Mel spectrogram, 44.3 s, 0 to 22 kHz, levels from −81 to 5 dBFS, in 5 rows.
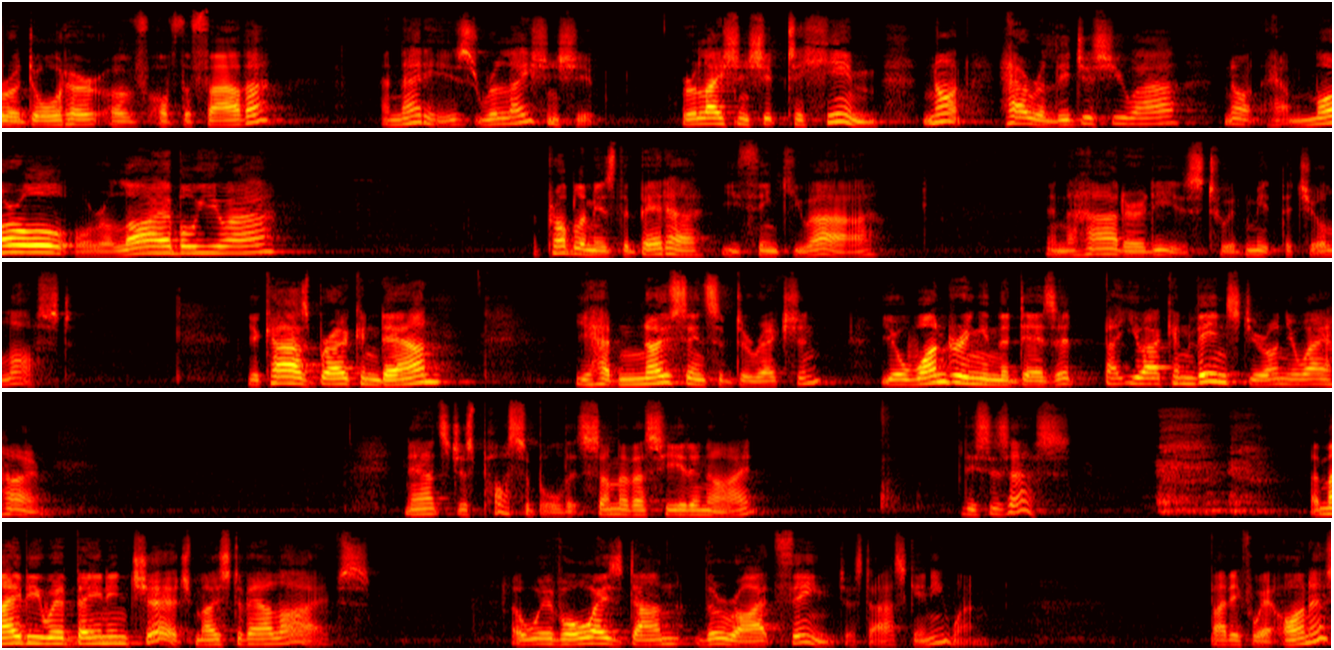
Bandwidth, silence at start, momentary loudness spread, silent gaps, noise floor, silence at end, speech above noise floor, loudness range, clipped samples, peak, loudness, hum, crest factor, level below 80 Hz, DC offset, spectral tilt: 16.5 kHz; 0 s; 17 LU; none; -70 dBFS; 0 s; 40 dB; 11 LU; under 0.1%; -6 dBFS; -30 LUFS; none; 24 dB; -82 dBFS; under 0.1%; -4 dB/octave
